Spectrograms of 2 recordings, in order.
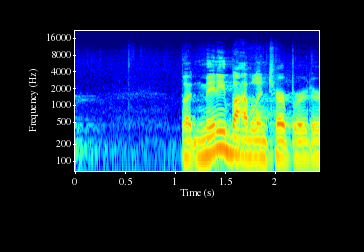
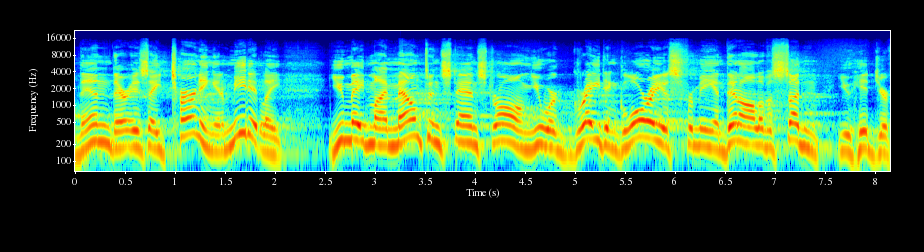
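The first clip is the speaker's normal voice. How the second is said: raised, ringing sermon voice; fervent preaching; 7 semitones higher, 6 dB louder than usual. Acted. Pastor preaching hope to his church, fervent and raised.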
